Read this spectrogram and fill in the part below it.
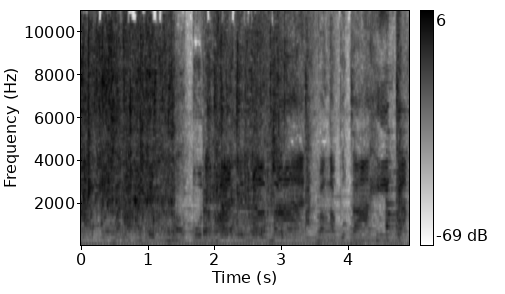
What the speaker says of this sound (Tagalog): Paglalagay naman ako ng tubig ngayon.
